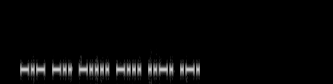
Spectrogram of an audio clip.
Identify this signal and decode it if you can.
Morse code, heard as a keyed tone, about 46 wpm, 700 Hz. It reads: KD6BFR
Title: USA Call Signs - 6 Characters - Repeated 2x - 45wpm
